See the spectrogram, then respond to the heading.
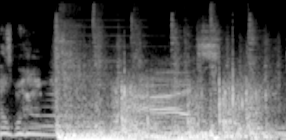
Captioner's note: dramatic music; body thuds to canvas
